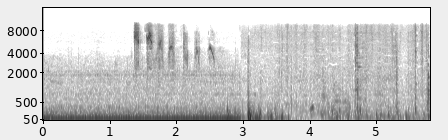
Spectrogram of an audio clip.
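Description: A small bird chirping six or seven times in quick succession over a steady low rumble of wind on the microphone. About three seconds in, the rumble and chirps cut off abruptly, followed by a single knock and fainter scattered sounds.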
